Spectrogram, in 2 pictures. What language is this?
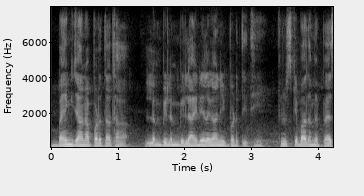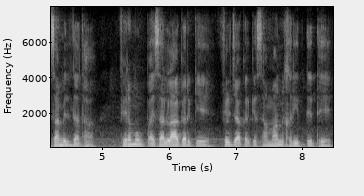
Urdu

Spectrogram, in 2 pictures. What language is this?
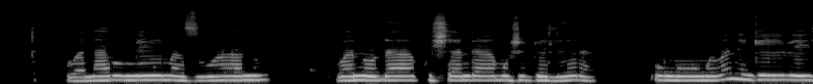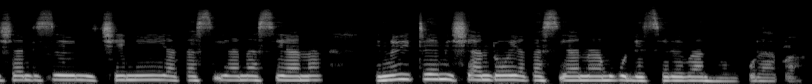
Ndau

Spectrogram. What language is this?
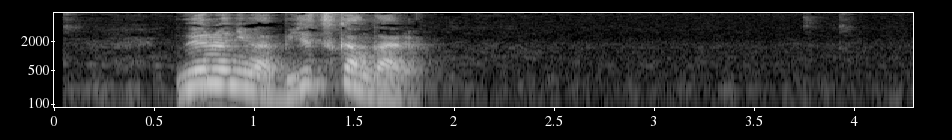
Japanese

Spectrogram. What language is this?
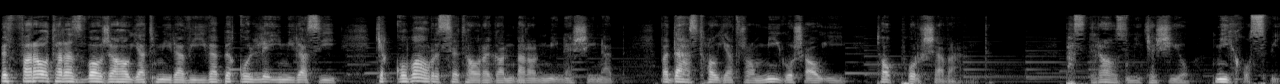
Persian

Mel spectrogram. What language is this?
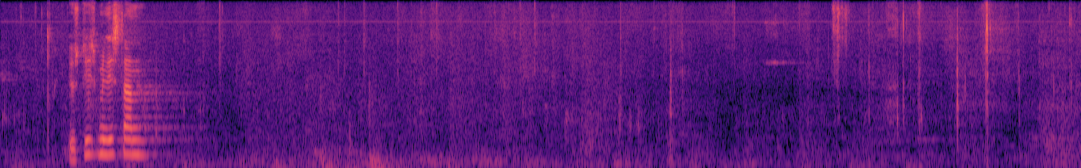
Danish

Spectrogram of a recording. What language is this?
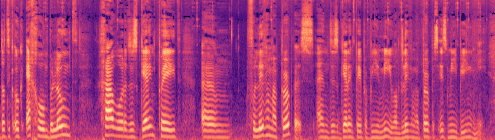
Dutch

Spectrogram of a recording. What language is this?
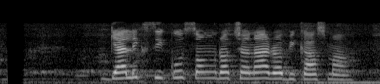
Nepali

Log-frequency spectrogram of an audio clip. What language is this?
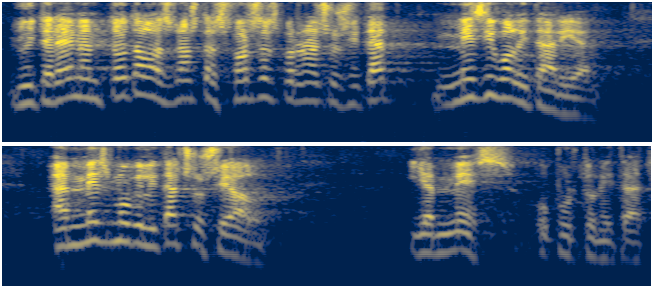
Catalan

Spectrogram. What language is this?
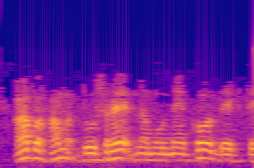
Hindi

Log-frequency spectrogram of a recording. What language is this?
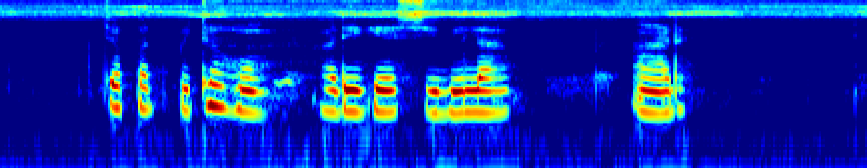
Santali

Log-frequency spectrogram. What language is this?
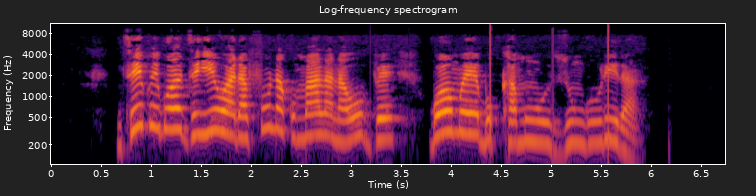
Nyungwe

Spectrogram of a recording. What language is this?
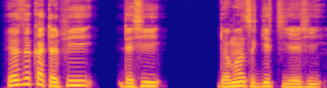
Hausa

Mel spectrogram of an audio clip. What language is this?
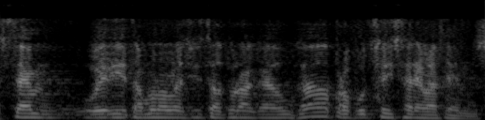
Catalan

